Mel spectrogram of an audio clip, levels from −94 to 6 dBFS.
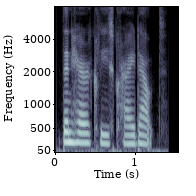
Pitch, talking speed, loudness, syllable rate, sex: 190 Hz, 155 wpm, -20 LUFS, 5.0 syllables/s, female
